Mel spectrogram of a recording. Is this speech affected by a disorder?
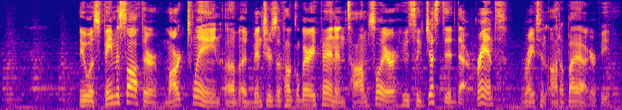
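No.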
